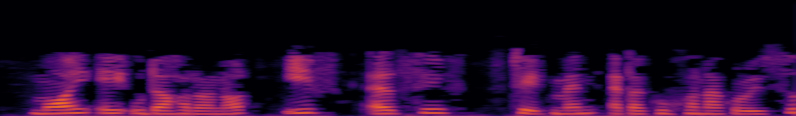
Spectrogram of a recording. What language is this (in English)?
Assamese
